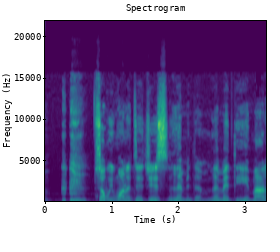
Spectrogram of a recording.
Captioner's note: clearing throat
